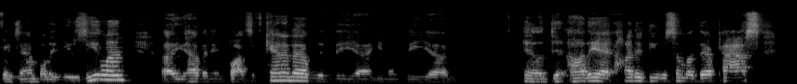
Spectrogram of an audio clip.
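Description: Against a quiet background, a man with a plain, everyday voice talks at a fairly quick pace with big swings in loudness. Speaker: energy industry executive and interviewer; interviewer. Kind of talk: interview conversation. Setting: video call. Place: office.

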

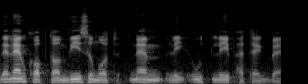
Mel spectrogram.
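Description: A man speaks. His voice has vocal fry. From Hungary. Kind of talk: illustrated lecture. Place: hall. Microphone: podium.

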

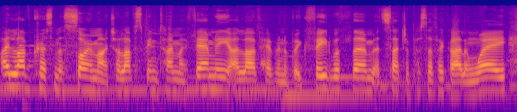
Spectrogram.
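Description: Over light background noise, a woman with a very deep, low pitch talks at a very fast pace with ordinary pitch variation. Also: dry sound with no echo. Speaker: interviewee. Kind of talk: interview answer. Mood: warm, sincere. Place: gym.

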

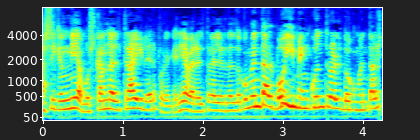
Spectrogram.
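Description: Over light background noise, a man talks at a very fast pace with very wide pitch swings. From Spain. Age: 30s. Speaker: film critic YouTuber. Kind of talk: video review monologue; casual vlog chat. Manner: casual, halting with fillers. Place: home room. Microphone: phone near.

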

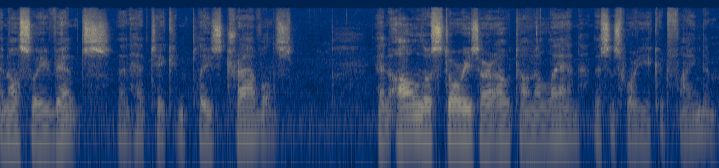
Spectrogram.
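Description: A calm, somewhat breathy voice speaks in a monotone, flat intonation. Light background noise sits underneath. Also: man, medium pitch for a man, moderate pace. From Blackfoot, Canada. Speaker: Blackfoot elder and storyteller. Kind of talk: documentary narration, reflective talk on storytelling. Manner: calm, measured, reflective. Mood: calm, reflective. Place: studio.

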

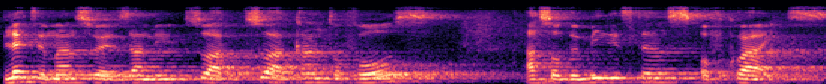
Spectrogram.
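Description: There is audible room echo as a man speaks with fairly even intonation. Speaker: preacher. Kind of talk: sermon. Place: hall. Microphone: handheld.

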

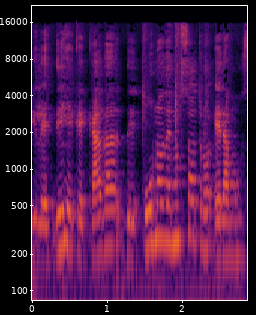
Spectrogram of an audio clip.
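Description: A woman at a fairly high pitch and a very slow pace. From Venezuela, Caracas. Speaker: tarot reader and YouTuber; tarot reader. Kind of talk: casual monologue commentary. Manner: halting, many fillers and repetitions. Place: home room. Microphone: phone near.

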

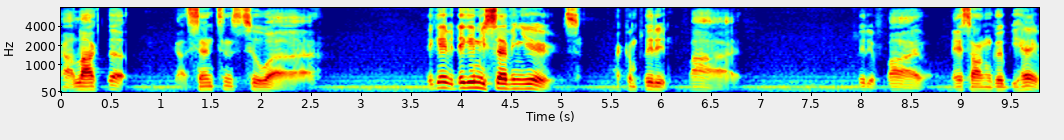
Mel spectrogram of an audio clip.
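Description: The man talks at a moderate pace. He leaves long, frequent pauses. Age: 30s. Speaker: barber. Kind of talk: casual chat. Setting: barbershop. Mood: reflective, telling life story. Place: shop. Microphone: studio mic.

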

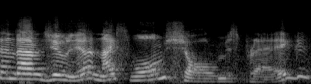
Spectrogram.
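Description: A woman's slow put-on character voice, bright and sharp in tone, at medium pitch with big pitch swings

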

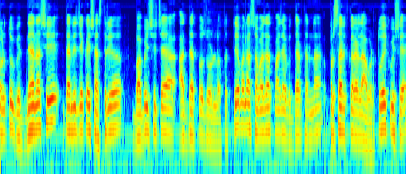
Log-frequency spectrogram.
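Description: The speaker is a man with an ordinary speaking voice and medium pitch. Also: ordinary pitch variation. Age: 50s. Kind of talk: interview. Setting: radio studio.

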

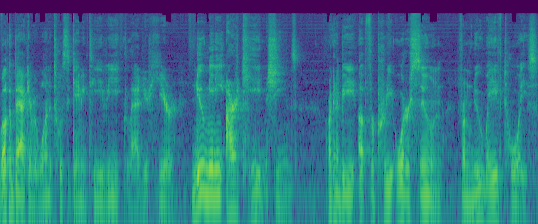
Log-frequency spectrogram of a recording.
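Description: Here a man talks with a very deep, low pitch. He uses lively intonation. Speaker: gaming channel host. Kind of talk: casual product review commentary. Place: home room.

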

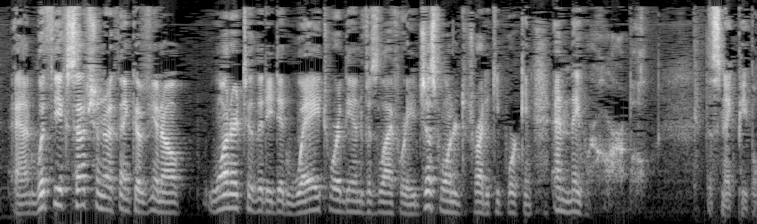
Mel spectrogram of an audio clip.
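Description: Here a man speaks at a fairly quick pace with ordinary pitch variation. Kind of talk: casual vlog chat. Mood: enthusiastic, fond. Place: home room. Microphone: webcam.

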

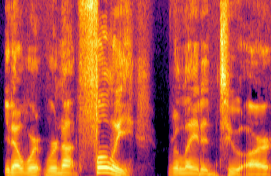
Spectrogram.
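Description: A man speaks in a fairly low, dark and mellow voice with very wide pitch swings. The background is quiet. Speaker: podcast host. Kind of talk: interview question. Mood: friendly, light laughter. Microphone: studio mic.

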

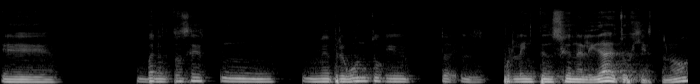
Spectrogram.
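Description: Somewhat breathy, dark, mellow man's voice, very slow, with fairly even intonation and long, frequent pauses. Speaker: audience member. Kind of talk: audience question. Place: hall.

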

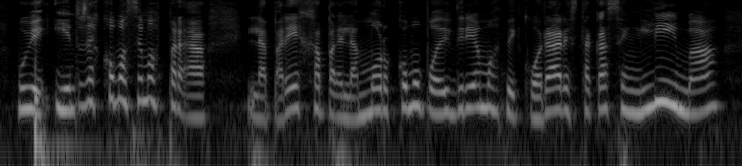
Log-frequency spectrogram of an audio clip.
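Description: A woman's high-pitched voice at a very fast pace, with ordinary pitch variation. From Callao, Peru; Peru. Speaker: radio co-host. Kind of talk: radio call-in show. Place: studio. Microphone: studio mic.

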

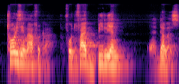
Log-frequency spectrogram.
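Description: The tone is dark and mellow, at a fairly slow pace. The background is quiet. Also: man. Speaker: lecturer. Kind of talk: lecture. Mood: lively, occasionally laughing. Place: meeting room. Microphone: handheld.

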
